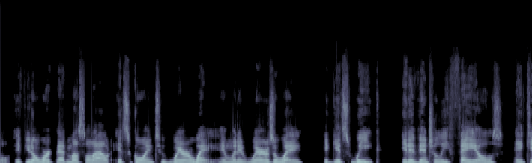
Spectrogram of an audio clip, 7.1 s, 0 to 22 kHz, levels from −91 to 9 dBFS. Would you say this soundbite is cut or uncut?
uncut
